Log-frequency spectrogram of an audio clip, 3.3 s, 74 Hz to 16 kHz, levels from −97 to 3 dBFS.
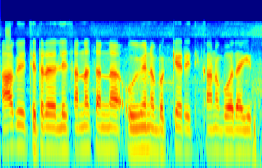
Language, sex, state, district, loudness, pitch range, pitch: Kannada, male, Karnataka, Koppal, -16 LUFS, 130-140 Hz, 135 Hz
